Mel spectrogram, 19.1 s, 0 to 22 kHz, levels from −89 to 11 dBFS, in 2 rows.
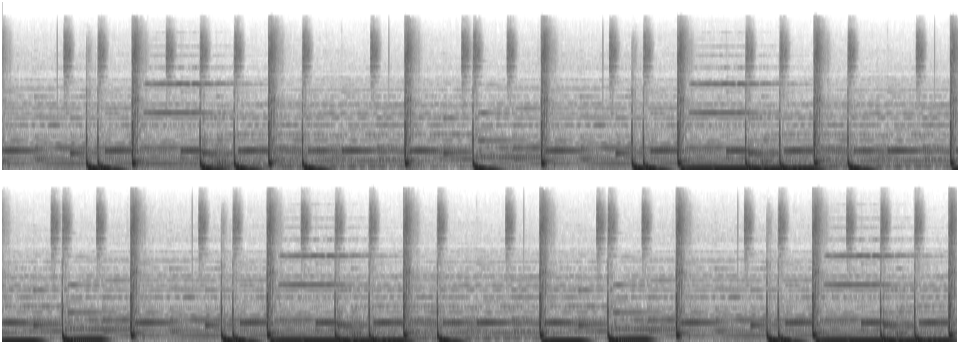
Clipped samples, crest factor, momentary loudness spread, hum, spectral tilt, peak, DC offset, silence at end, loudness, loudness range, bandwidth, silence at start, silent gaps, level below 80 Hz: under 0.1%; 10 dB; 13 LU; none; -5.5 dB/octave; -2 dBFS; under 0.1%; 0 s; -15 LUFS; 3 LU; 13.5 kHz; 0 s; none; -14 dBFS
